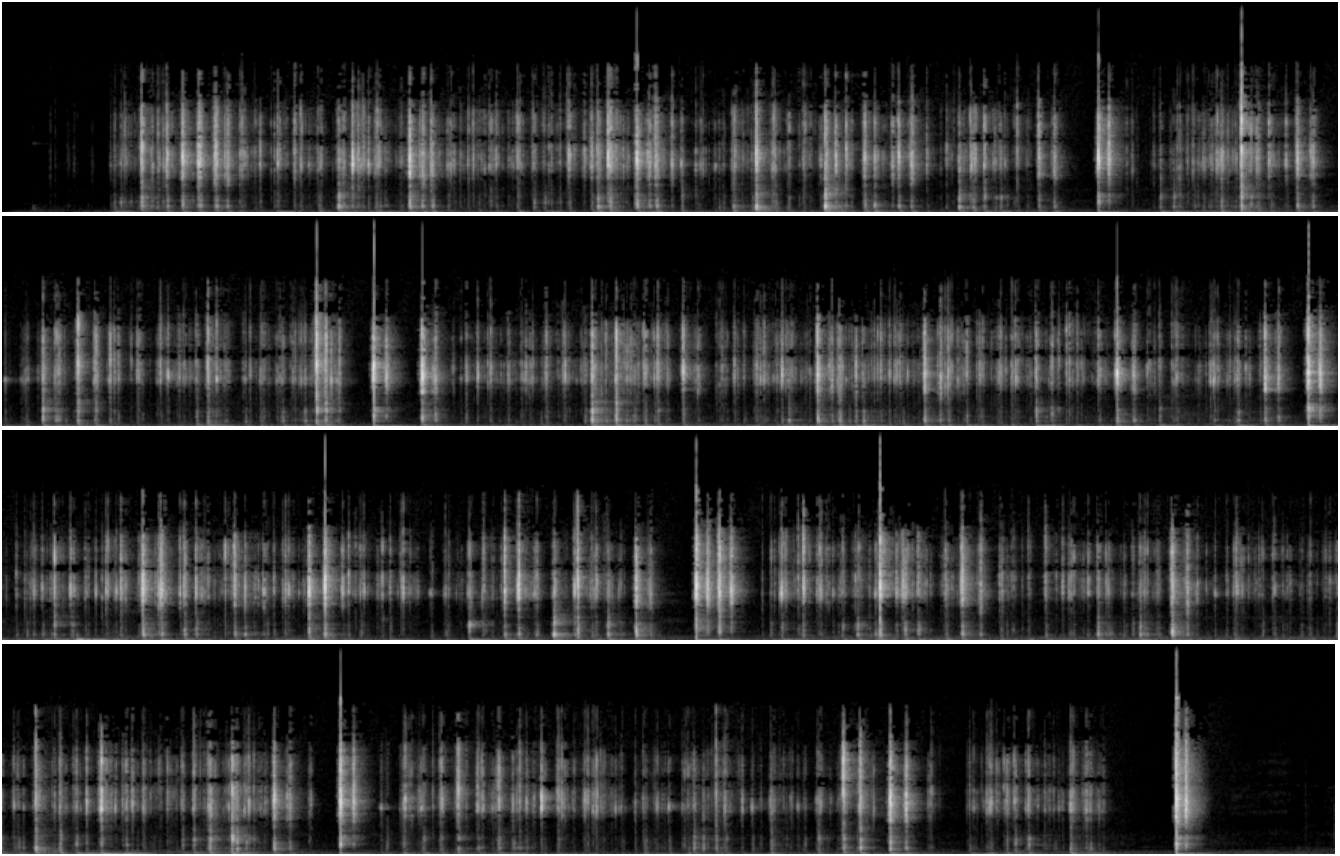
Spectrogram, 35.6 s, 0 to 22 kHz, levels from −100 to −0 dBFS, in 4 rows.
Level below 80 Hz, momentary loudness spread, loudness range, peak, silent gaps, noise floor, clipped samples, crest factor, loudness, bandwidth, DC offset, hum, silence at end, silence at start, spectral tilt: -62 dBFS; 22 LU; 8 LU; 0 dBFS; none; -82 dBFS; under 0.1%; 32 dB; -26 LUFS; 16 kHz; under 0.1%; none; 0.9 s; 0.95 s; 3 dB/octave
